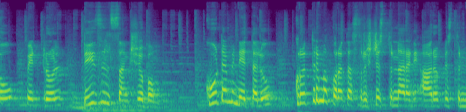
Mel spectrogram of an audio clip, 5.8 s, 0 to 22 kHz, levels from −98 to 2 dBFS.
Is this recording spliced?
no; 0 cuts

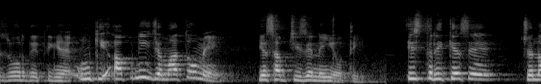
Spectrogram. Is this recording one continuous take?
yes; 0 cuts

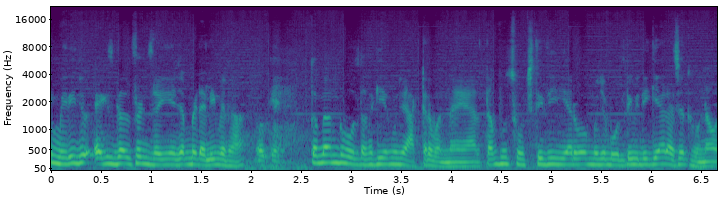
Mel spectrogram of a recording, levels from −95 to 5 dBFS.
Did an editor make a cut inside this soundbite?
no; 0 cuts

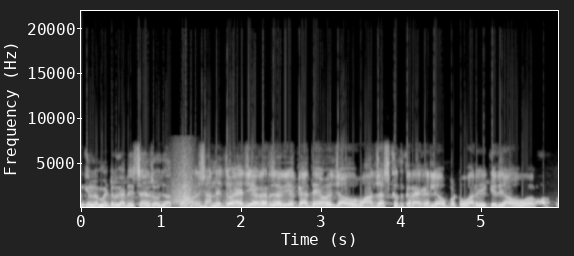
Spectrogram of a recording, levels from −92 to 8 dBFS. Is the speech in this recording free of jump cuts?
no; 1 cut; at 1.2 s

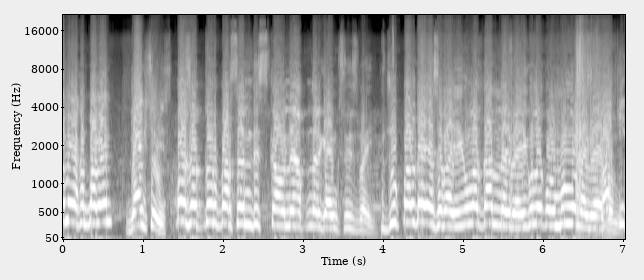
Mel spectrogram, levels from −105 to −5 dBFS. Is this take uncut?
no; 2 cuts; at 1.3 s, 4.0 s

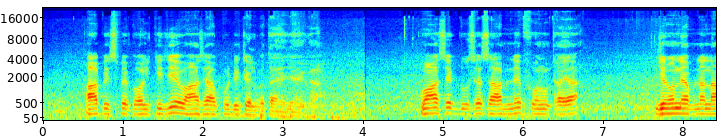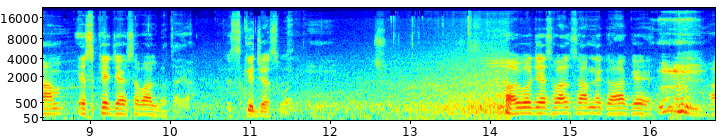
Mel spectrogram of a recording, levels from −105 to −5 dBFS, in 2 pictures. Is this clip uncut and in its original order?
no; 1 cut; at 4.0 s

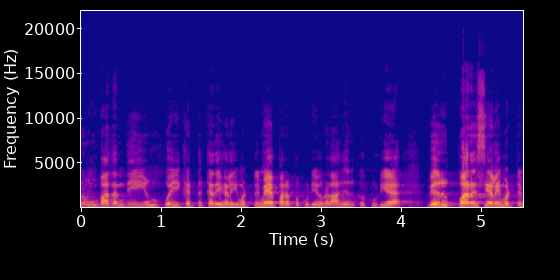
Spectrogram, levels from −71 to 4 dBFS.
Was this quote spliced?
no; 0 cuts

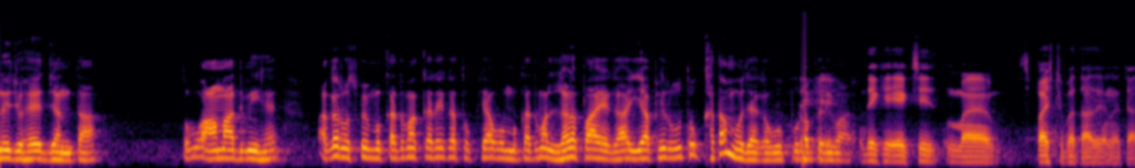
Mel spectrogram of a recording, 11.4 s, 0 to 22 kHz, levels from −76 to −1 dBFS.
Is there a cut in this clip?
no; 0 cuts

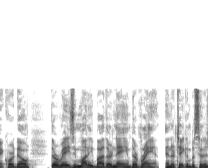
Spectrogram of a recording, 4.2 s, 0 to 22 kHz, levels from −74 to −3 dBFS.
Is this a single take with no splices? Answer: no; 1 cut; at 3.2 s

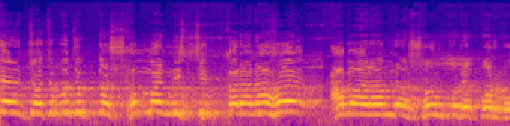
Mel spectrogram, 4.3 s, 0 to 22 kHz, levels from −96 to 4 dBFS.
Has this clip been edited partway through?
yes; 1 cut; at 2.6 s

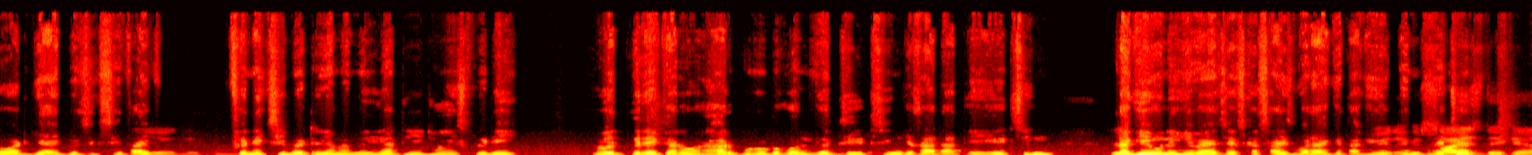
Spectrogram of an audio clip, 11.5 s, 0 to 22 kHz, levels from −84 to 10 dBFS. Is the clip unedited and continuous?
yes; 0 cuts

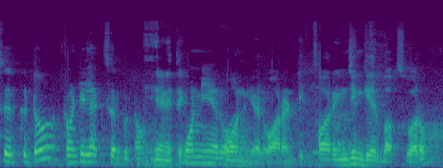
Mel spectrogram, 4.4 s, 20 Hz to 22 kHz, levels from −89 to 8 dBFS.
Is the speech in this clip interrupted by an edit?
no; 0 cuts

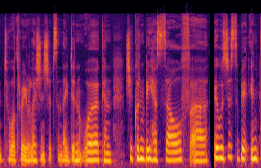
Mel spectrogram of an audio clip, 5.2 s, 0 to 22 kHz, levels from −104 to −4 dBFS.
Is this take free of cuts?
yes; 0 cuts

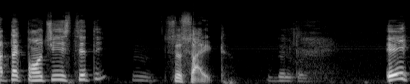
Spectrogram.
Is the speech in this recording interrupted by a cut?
no; 0 cuts

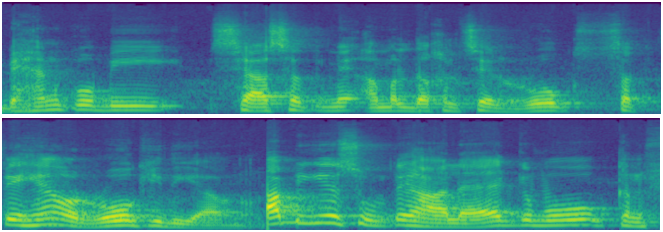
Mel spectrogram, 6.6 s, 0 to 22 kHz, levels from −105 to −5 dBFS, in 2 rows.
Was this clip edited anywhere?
yes; 2 cuts; at 1.0 s, 4.5 s

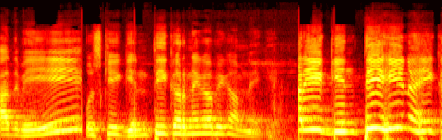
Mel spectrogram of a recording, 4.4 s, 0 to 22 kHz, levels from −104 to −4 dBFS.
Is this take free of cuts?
no; 2 cuts; at 0.8 s, 3.0 s

